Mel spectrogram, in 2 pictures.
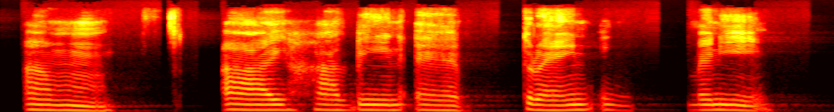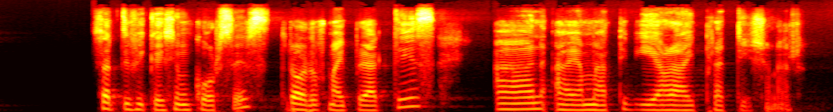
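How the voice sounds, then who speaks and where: The speaker has a Colombian accent and talks at a fairly slow pace with fairly even intonation. Long, frequent pauses come against a quiet background. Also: woman, fairly low pitch for a woman. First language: Spanish. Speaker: occupational therapist. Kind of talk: podcast interview.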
